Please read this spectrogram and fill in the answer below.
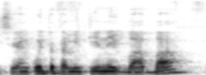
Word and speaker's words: baba: Si se dan cuenta, también tiene baba. El africano lo pronuncia con doble acento en las dos A, baba.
